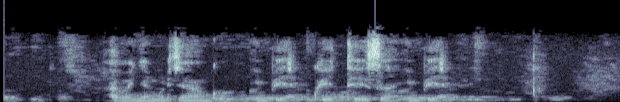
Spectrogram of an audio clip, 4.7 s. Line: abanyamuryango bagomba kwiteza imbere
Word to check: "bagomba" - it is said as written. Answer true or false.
false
